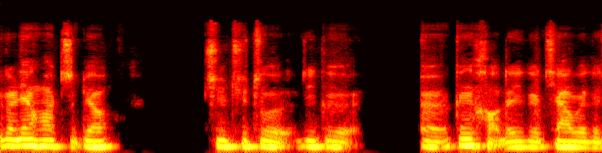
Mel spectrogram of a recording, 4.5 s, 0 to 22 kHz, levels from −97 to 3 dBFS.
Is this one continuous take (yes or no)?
yes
